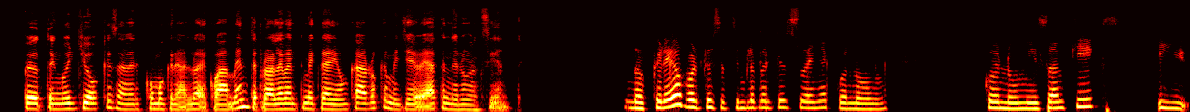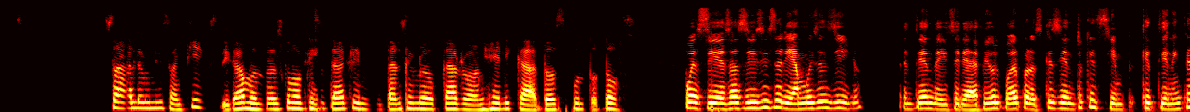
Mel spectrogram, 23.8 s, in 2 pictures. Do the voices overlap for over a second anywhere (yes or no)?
no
